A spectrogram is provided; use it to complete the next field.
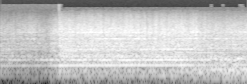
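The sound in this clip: Fighter plane engines drone as the aircraft dive toward a fleet of Japanese planes in an air combat scene. The dense, rough roar swells noticeably louder after the first half-second and then holds steady.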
